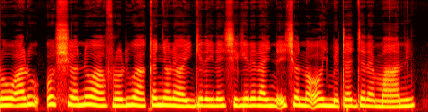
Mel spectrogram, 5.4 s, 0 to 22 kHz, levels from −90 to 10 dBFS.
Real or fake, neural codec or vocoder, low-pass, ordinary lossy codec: real; none; none; none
